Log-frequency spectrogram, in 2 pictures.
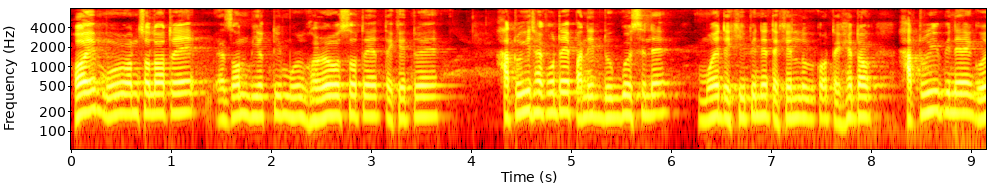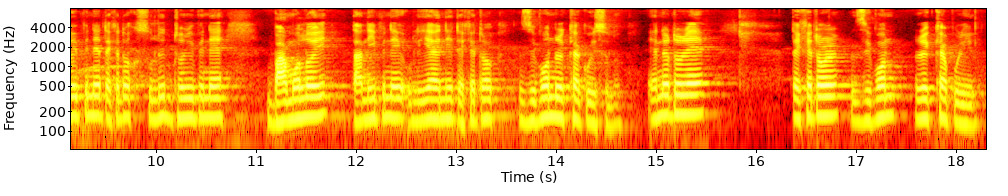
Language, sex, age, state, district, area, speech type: Assamese, male, 30-45, Assam, Dhemaji, rural, spontaneous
